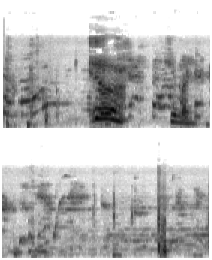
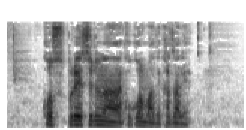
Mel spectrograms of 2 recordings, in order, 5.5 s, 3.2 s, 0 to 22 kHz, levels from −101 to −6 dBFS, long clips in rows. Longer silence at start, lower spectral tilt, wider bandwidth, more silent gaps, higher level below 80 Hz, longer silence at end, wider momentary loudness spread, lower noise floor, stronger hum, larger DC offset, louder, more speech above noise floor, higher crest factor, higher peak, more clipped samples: second, 0 s vs 0.15 s; about the same, -4 dB/octave vs -3 dB/octave; second, 7.6 kHz vs 11.5 kHz; neither; second, -62 dBFS vs -54 dBFS; second, 0 s vs 0.75 s; first, 25 LU vs 22 LU; second, -43 dBFS vs -47 dBFS; neither; neither; about the same, -19 LUFS vs -20 LUFS; about the same, 28 dB vs 26 dB; about the same, 20 dB vs 22 dB; about the same, -2 dBFS vs -2 dBFS; neither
